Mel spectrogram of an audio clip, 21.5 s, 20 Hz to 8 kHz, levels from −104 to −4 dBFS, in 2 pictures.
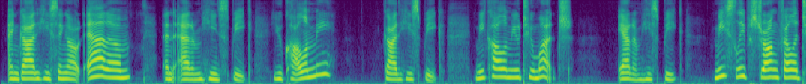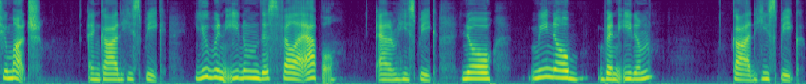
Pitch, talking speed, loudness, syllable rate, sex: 230 Hz, 155 wpm, -18 LUFS, 4.0 syllables/s, female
